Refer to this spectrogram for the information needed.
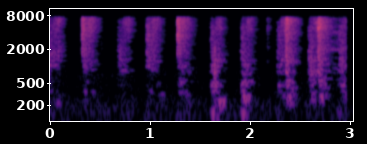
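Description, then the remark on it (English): A cat scratches in a litter box in a basement while relieving itself: about ten brisk, gritty rasps in a steady back-and-forth rhythm, fairly quiet, with no voices. “This is when Bentley has decided to take a shit. You can hear it really well because we're recording in the basement. They're noisy cats.”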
